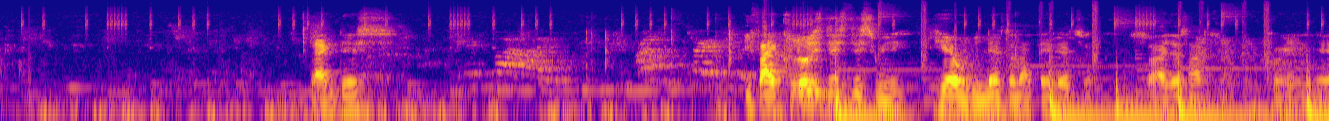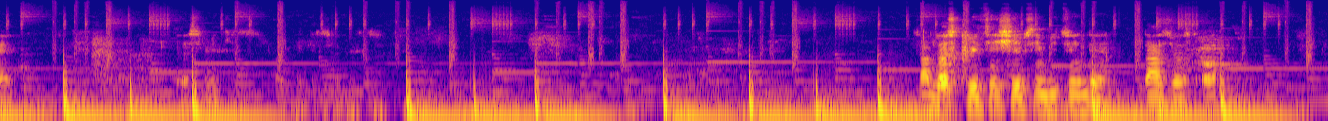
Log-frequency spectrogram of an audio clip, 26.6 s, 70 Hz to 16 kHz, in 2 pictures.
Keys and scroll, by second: 10.6 space, 23.0 space.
